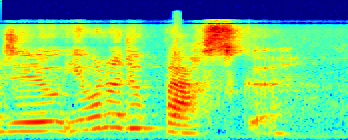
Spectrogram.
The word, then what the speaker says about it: parce que: You want to do parce que. Parce que.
